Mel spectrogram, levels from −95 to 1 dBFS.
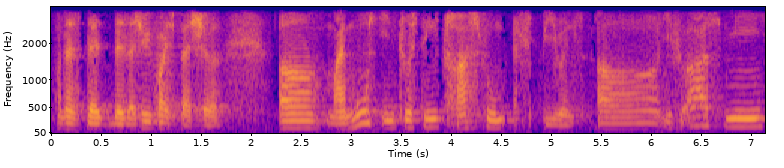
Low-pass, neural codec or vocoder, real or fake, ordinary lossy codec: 3.6 kHz; none; real; AAC, 16 kbps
